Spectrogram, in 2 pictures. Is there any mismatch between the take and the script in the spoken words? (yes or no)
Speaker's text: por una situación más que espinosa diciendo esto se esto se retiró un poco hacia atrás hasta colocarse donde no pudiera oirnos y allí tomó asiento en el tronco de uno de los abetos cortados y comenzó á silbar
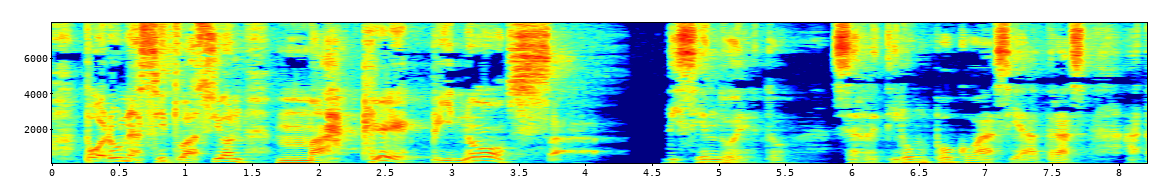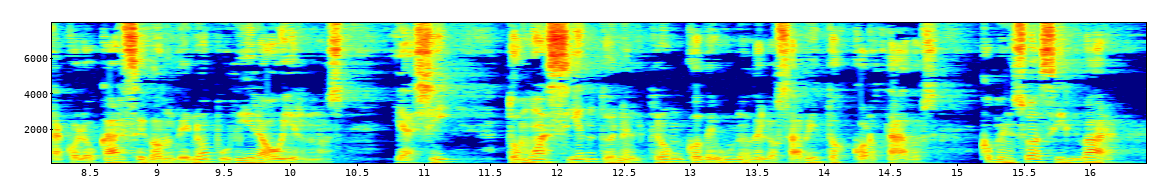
yes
